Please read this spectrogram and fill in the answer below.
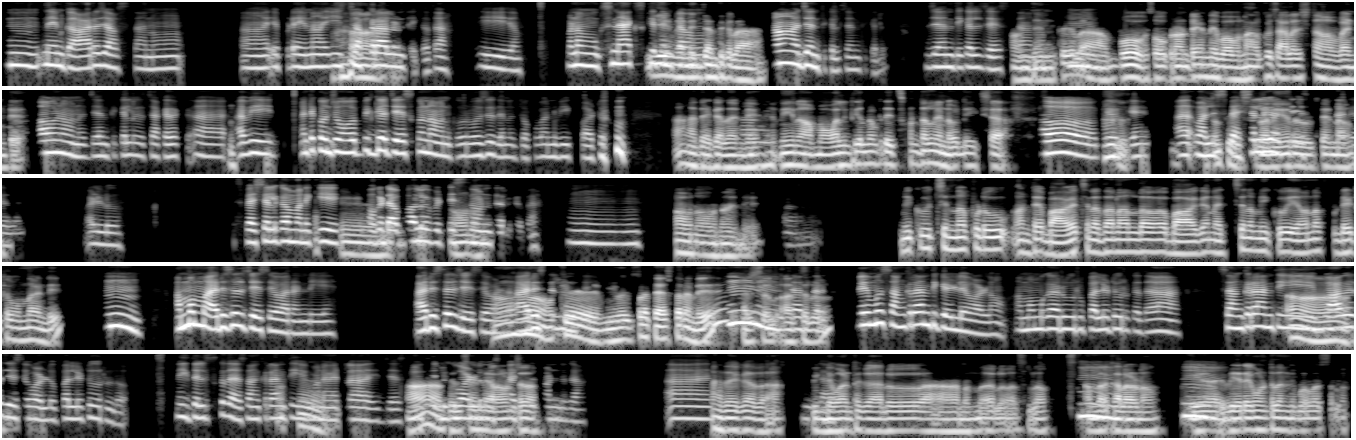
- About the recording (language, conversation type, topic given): Telugu, podcast, మీ ఇంట్లో ప్రతిసారి తప్పనిసరిగా వండే ప్రత్యేక వంటకం ఏది?
- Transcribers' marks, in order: other background noise; laughing while speaking: "ఆ!"; lip smack; in English: "స్నాక్స్‌కి"; lip smack; in English: "వన్ వీక్"; giggle; tapping; chuckle; in English: "స్పెషల్‌గా"; in English: "స్పెషల్‌గా"; in English: "ఫుడ్ ఐటెమ్"; lip smack; in English: "స్పెషల్"; lip smack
